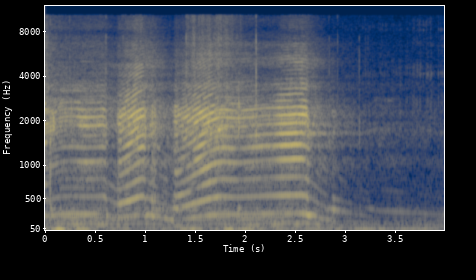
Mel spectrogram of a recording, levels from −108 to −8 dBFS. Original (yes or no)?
yes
